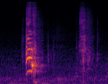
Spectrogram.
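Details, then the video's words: Silver poodle, indoors, waiting impatiently in front of a treat while being told to wait and sit; one short high whining yelp with harmonics, then a fainter breathy second sound, a person's commands around it. "기다리지못하는 강아지"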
